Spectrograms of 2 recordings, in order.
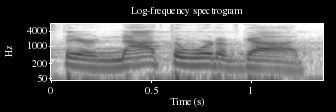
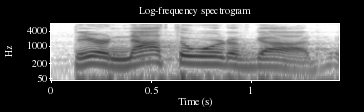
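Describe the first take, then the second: First: Said in the usual way. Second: The same line again, pushed louder; louder repeat. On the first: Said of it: "repeated for emphasis". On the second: Real, not acted. Preacher hammering it home to the congregation, louder. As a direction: drive the point home harder. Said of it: "repeated louder for emphasis".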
